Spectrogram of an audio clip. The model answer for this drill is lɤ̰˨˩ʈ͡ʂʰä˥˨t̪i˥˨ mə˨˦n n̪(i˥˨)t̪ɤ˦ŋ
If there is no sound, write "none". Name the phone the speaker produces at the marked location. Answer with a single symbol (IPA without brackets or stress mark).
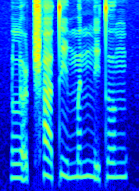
ḭ˨˩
